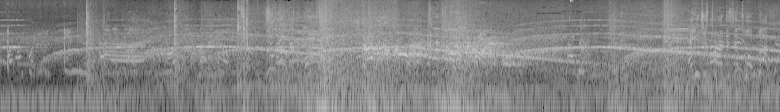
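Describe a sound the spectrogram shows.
A sports car engine roars as the car speeds along.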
